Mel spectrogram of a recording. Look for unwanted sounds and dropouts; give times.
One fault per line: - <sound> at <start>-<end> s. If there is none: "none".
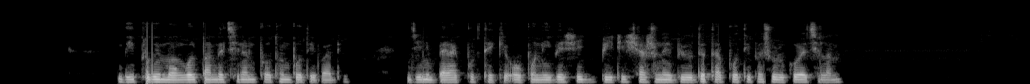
none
